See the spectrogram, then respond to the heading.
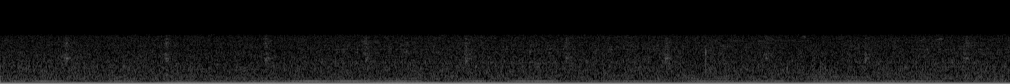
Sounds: bird

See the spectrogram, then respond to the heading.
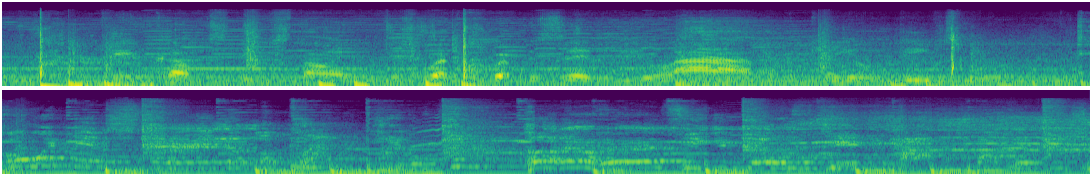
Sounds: music

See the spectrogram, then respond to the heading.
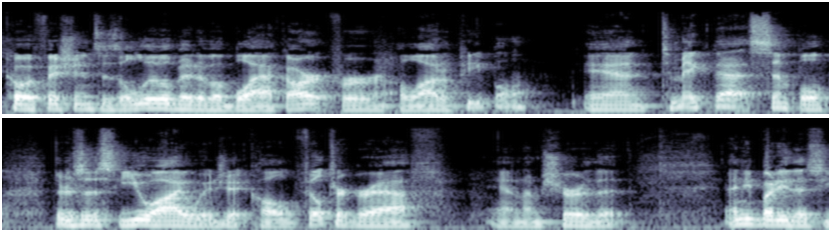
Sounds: speech

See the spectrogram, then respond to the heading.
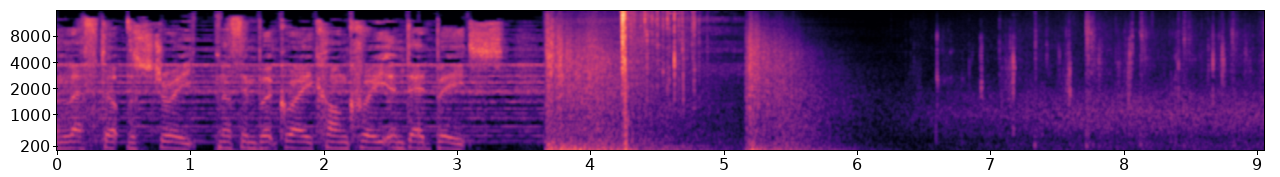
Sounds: speech
music
explosion

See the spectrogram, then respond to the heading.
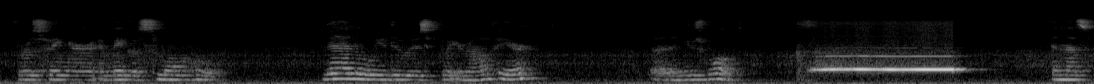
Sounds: woodwind instrument

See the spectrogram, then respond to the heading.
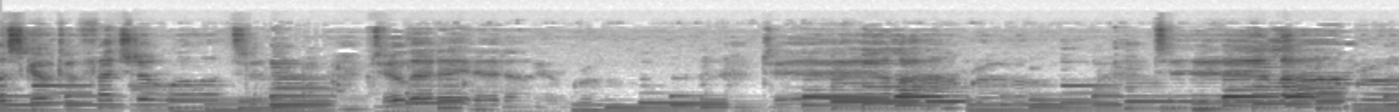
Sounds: acoustic guitar
music
musical instrument
guitar

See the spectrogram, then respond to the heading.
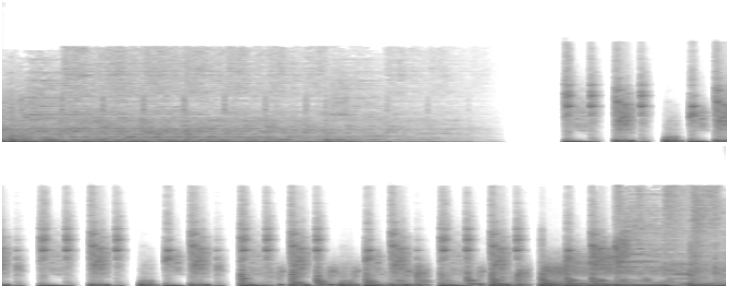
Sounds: drum and bass

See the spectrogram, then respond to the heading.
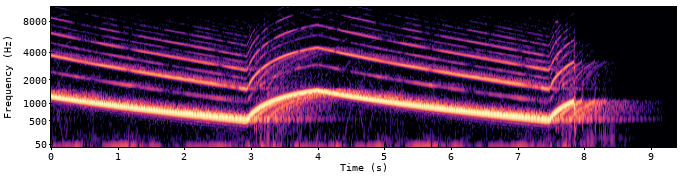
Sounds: emergency vehicle
siren
police car (siren)

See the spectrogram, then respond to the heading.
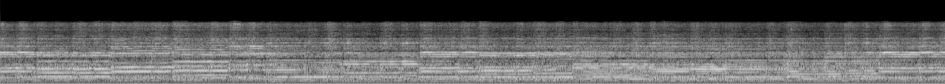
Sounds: music

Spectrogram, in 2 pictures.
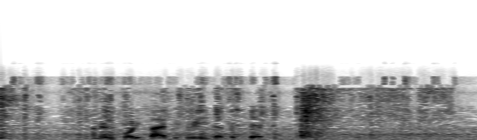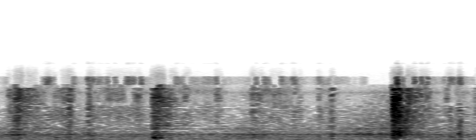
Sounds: speech

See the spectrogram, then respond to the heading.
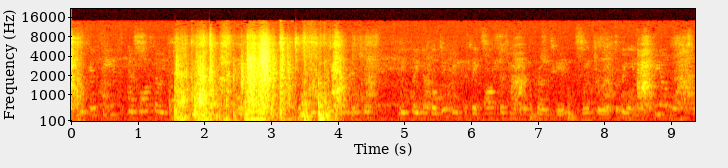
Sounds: speech

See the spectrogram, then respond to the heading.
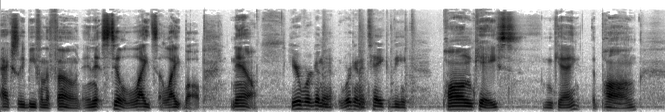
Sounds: speech

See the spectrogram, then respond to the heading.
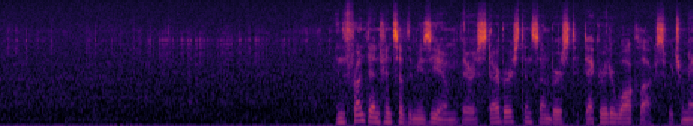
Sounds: speech

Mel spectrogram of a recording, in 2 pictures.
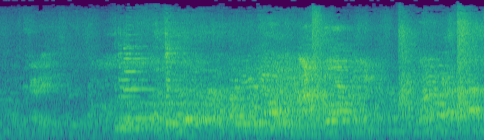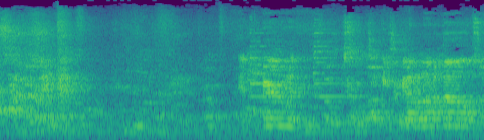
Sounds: speech
music

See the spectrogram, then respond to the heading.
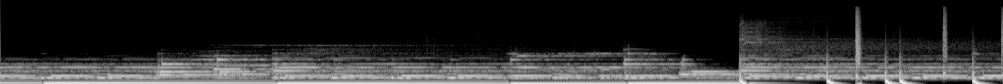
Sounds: music

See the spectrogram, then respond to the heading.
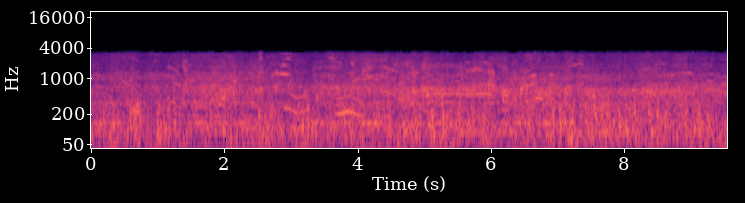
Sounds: speech
outside, rural or natural
hubbub

